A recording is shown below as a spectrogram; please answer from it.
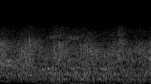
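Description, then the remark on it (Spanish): A crowd at a graduation claps for the graduates steadily in a dense, continuous wash of applause that stays at an even, fairly loud level throughout, with no voices standing out. “Otro aplauso para los graduandos.”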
